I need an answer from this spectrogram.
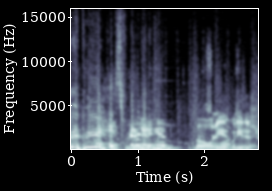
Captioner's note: incoherent excitement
